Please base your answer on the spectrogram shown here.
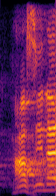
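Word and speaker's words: حسنة: এটা পার হওয়ার সময় এই নামটা উচ্চারণ হচ্ছে হাসিনা না হাসানা রব্বানাদুনিয়া হাসানা হাসানা আল্লাহ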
